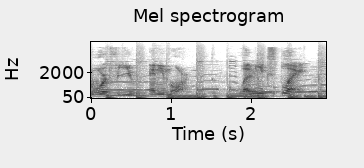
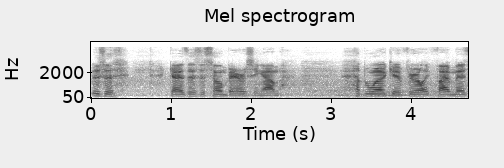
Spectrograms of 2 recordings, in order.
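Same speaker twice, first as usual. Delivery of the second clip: breathless, short of breath; 2 semitones lower than usual. Speaker addresses viewers after five minutes helping with the bushes, out of breath. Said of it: "I'm already out of breath".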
